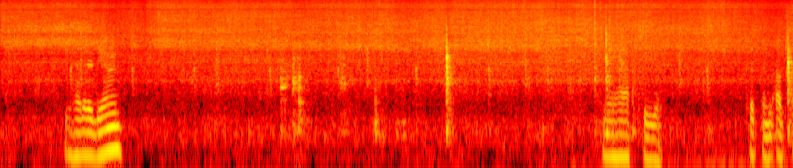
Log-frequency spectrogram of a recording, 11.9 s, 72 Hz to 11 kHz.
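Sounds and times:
skewers sizzling on a grill: 0.0 - 11.9
skewers clicking and knocking: 8.9 - 9.5.

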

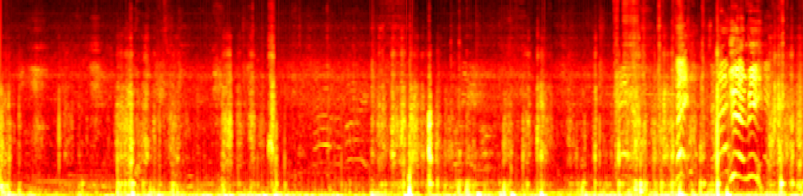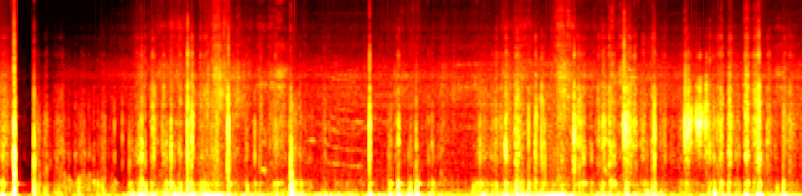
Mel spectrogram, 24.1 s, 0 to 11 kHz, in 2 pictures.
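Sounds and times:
faint voices: 15.8 - 19.4.

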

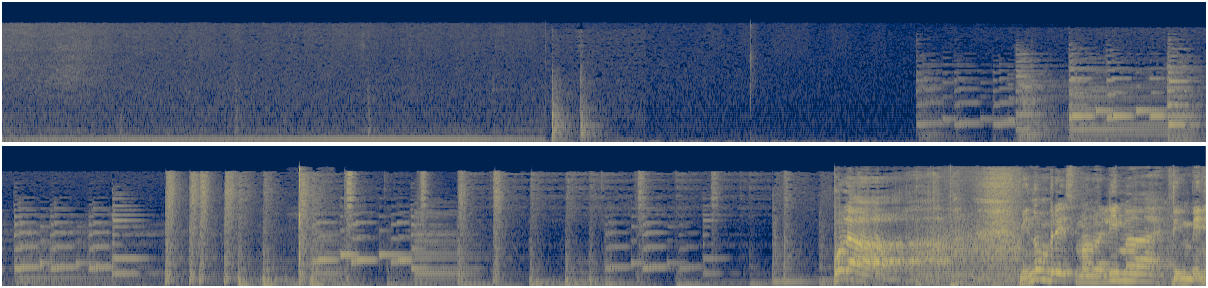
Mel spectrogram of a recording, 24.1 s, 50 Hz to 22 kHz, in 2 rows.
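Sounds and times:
steady low hum: 0.0 - 9.1
piano music: 9.2 - 23.9.

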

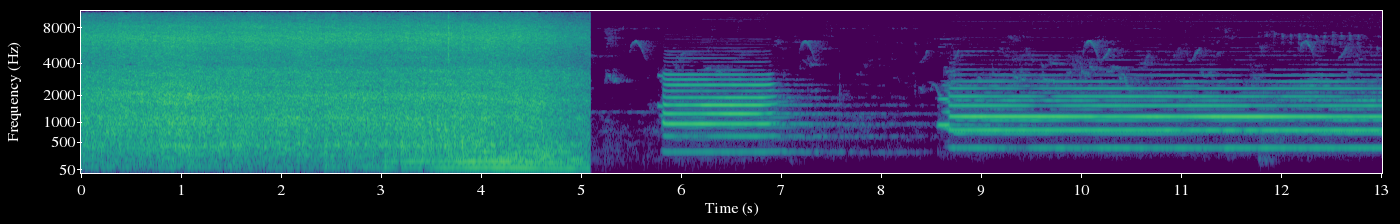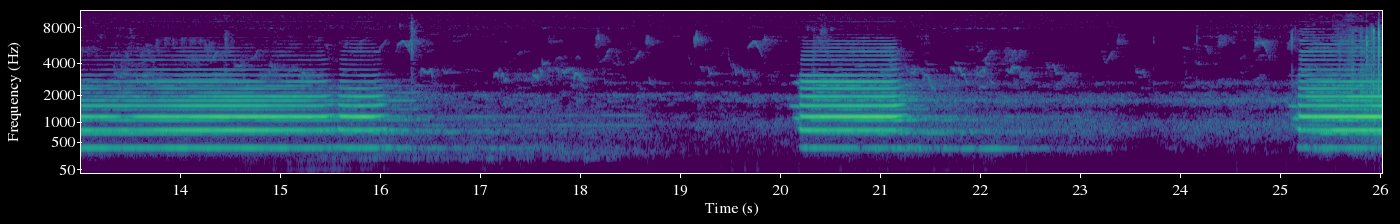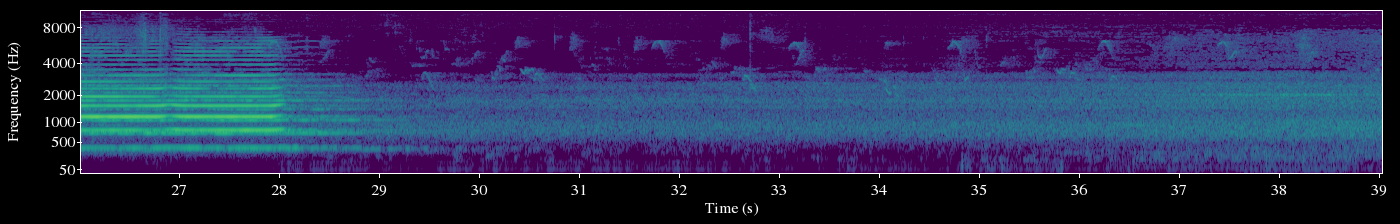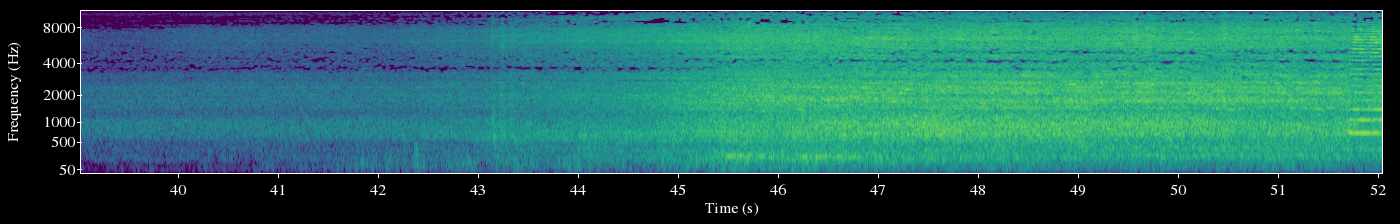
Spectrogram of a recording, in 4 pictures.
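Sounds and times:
distant train rumble: 0.0 - 5.2, 25.2 - 52.0
train horn blast: 5.8 - 17.4, 20.2 - 22.8, 25.2 - 29.5, 51.6 - 52.0.

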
